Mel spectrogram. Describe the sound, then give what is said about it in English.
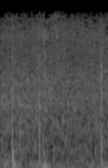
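Steady heavy rain, growing more intense, hisses across a hard surface, with a few sharper drops spattering now and then. No one speaks. “Oh, wow, the rain is intensifying here.”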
